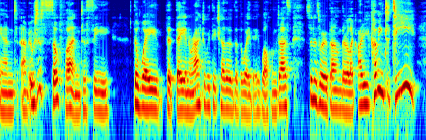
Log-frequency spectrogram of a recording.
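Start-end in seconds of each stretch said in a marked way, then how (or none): 7.2-8.3 bad put-on Scottish accent, pitched very high. Retelling how the people who welcomed them asked them to tea, in a terrible Scottish accent. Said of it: "terrible, terrible accent".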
